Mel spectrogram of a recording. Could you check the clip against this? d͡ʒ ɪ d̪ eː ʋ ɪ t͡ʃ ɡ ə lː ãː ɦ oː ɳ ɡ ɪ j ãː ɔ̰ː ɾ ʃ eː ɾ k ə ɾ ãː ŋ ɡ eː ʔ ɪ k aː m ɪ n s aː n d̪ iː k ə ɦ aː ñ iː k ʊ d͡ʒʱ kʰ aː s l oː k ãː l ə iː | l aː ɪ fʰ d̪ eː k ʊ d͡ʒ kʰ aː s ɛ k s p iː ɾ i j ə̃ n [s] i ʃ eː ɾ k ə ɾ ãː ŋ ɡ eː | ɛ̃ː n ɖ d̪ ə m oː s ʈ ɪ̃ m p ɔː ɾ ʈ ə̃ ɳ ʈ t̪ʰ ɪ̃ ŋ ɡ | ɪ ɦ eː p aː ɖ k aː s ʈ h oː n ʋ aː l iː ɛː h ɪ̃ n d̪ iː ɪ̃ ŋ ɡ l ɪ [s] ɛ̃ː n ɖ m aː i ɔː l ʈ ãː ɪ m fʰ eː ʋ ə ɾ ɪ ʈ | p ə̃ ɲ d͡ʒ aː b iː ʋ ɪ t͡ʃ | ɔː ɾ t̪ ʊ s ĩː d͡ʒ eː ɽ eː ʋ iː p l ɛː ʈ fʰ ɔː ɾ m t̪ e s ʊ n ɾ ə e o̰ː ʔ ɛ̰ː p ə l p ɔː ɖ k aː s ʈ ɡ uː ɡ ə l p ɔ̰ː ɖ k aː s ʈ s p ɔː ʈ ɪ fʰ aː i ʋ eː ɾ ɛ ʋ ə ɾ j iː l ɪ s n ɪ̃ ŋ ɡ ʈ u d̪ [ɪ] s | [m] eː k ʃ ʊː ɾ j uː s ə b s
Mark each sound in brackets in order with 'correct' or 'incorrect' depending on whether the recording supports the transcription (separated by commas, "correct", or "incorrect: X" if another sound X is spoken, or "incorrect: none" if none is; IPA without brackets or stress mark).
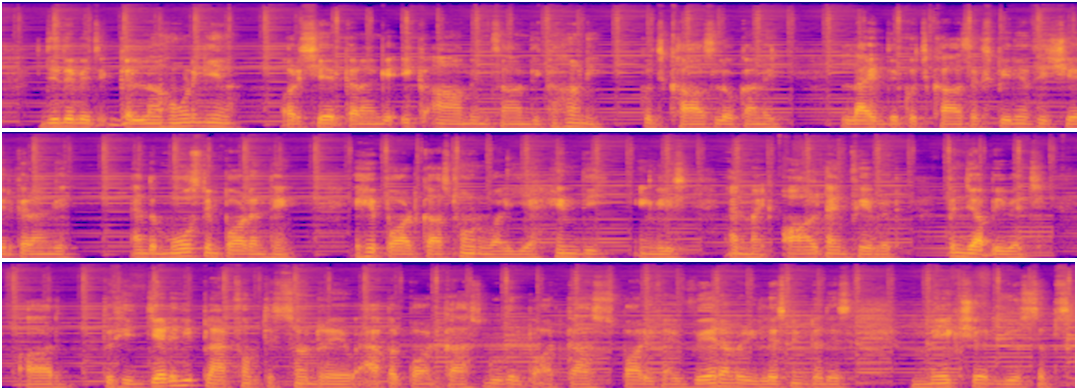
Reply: correct, incorrect: ʃ, correct, correct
